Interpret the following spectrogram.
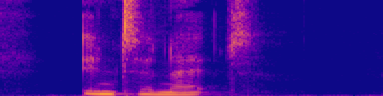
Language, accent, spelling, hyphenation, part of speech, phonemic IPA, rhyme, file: English, UK, Internet, Inter‧net, proper noun, /ˈɪn.təˌnɛt/, -ɛt, En-uk-Internet.ogg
